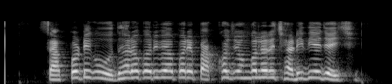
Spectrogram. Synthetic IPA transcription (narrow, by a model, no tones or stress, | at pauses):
sapoʈikuud̪ʱaɾɔkɔɾibapɔɾepakʰːɔd͡ʒɔŋɡɔlɔɾet͡ʃʰaɽid̪iɔd͡ʒajt͡ʃʰi̥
